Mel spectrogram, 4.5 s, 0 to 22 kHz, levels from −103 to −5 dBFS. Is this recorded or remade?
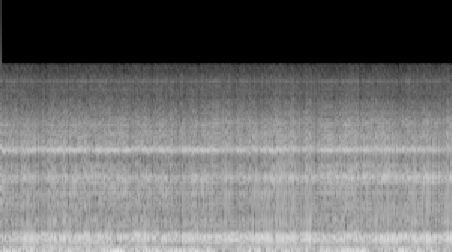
remade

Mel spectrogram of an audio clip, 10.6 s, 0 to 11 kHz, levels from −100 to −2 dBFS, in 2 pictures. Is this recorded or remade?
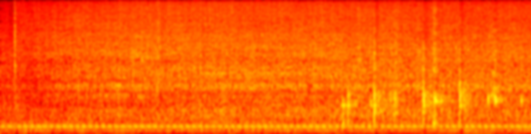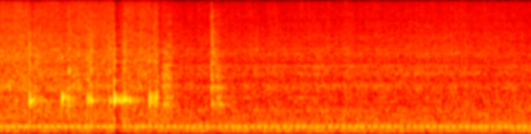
recorded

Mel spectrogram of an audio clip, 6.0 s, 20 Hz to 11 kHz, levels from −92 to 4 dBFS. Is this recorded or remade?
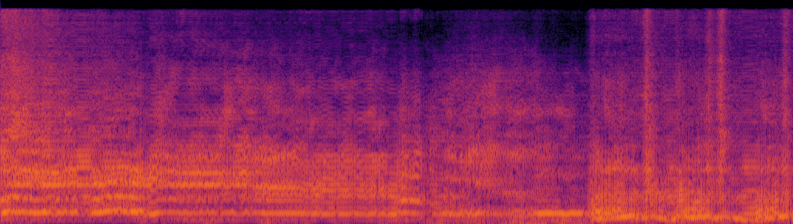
remade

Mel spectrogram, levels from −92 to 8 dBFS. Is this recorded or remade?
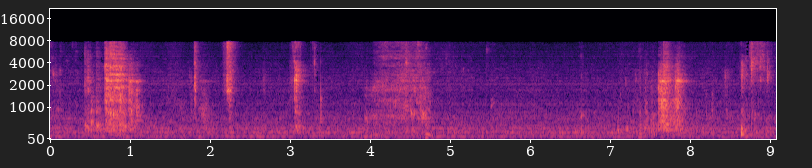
remade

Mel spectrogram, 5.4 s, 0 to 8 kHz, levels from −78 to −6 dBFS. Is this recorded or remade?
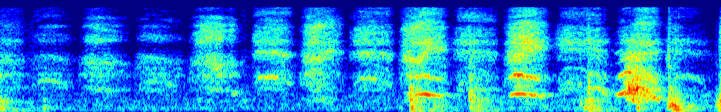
remade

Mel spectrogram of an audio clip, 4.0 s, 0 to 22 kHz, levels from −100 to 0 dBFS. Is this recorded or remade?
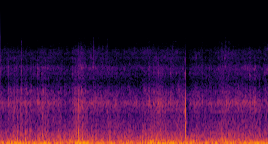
remade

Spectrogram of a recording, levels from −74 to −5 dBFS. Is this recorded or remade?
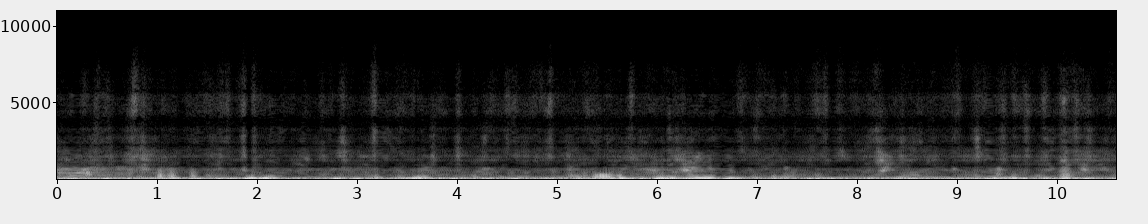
remade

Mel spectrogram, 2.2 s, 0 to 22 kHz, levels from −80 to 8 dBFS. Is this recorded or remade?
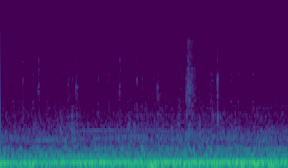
recorded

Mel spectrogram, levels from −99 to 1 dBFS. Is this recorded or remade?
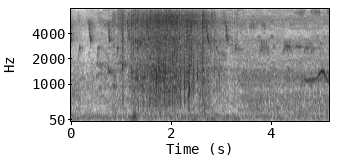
remade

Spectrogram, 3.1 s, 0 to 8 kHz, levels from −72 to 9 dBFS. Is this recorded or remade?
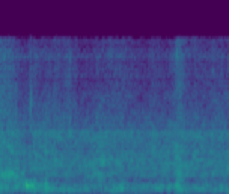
remade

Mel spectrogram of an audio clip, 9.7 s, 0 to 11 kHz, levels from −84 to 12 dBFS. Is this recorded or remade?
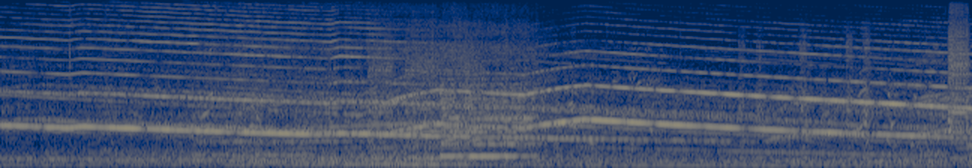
recorded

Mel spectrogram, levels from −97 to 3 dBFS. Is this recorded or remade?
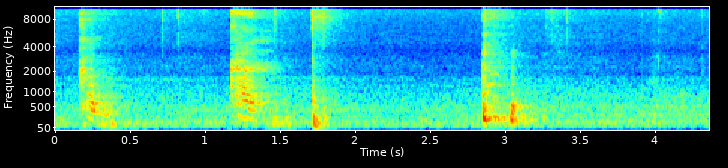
recorded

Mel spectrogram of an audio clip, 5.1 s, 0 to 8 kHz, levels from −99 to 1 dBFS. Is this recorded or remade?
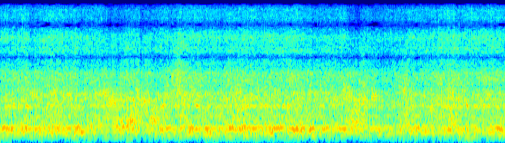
remade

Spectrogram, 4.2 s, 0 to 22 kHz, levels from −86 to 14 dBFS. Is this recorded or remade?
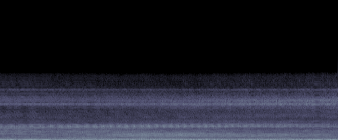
remade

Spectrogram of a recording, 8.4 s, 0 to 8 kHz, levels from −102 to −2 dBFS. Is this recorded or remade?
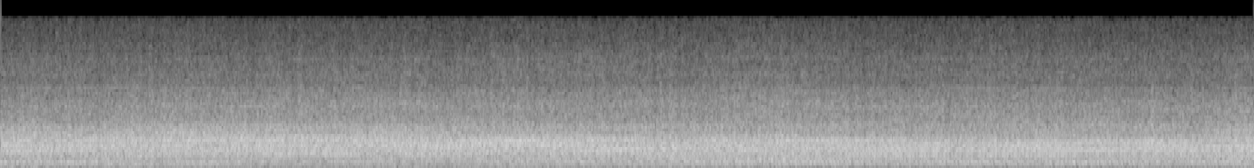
recorded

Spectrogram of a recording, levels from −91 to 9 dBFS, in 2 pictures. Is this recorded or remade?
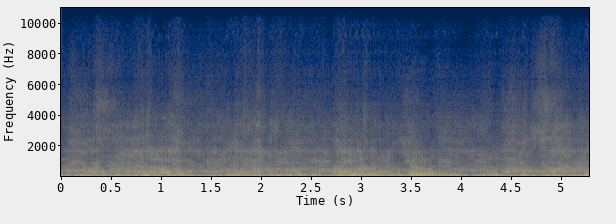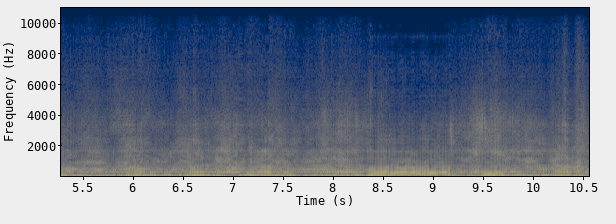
remade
